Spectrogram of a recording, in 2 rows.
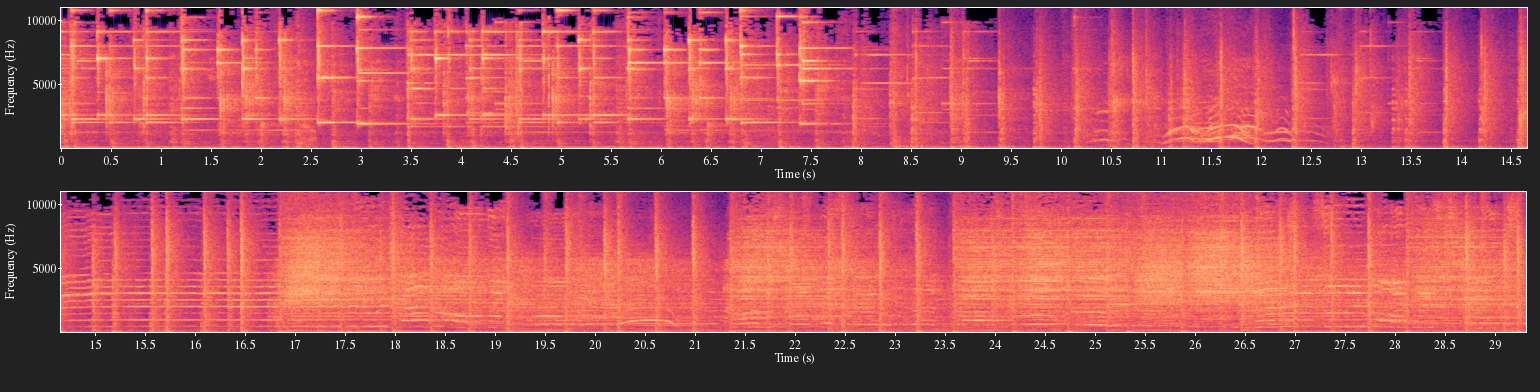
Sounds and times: Glockenspiel: 0.0 - 10.2, 12.4 - 15.3
Marimba, xylophone: 0.0 - 18.5.

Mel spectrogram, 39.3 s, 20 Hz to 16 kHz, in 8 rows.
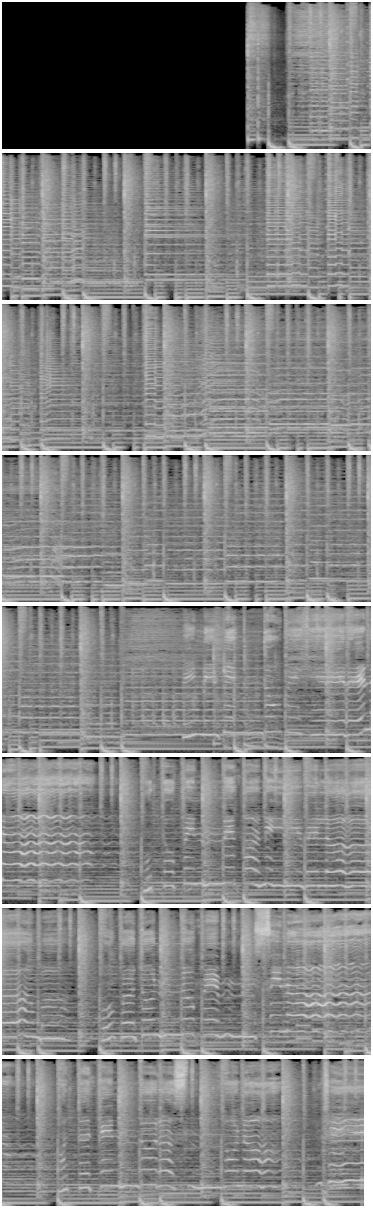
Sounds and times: Music: 3.3 - 39.2.

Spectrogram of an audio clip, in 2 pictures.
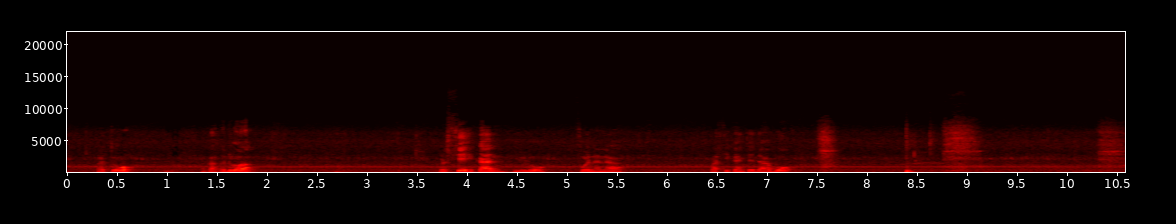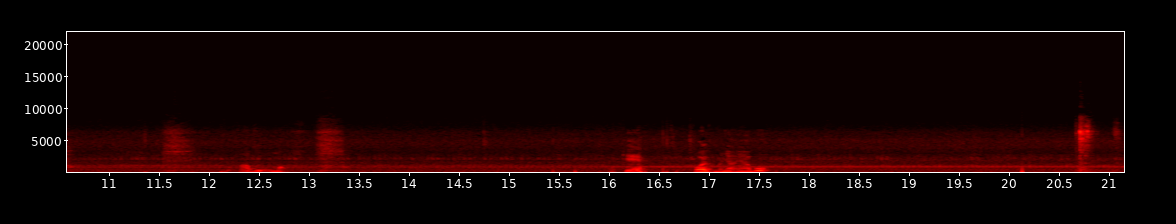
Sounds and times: Speech: 0.3 - 0.7, 1.4 - 1.9, 3.7 - 5.6, 6.4 - 7.3, 12.2 - 12.8, 16.0 - 17.6.

